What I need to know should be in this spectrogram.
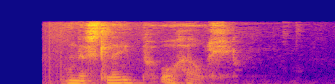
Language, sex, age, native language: Icelandic, male, 50-59, Icelandic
